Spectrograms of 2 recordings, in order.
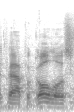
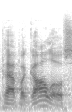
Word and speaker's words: Papagolos: Away by Addison papagolos want to apologize to the papagolos family for pronouncing It papagalos All season father didn't mind the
